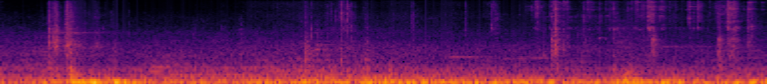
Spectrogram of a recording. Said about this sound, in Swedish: Hon lägger bruna papperspåsar i en cykelkorg, låser upp cykeln som står lutad mot den gulröda fasaden och går iväg över gatstenarna.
